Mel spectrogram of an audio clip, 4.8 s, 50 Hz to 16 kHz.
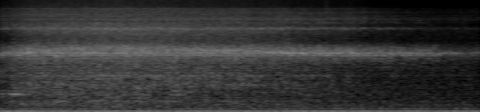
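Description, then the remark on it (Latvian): A steady sizzling hiss from an e-cigarette coil firing at 80 watts while vaping from a tank, continuing unbroken for several seconds before easing slightly at the end, with a faint low hum underneath and no talking. “Jā, man apmēram puses vajag iztvaicēt no šitā tanka. Ok, bliežam augšā uz 80 vatiem atpakaļ, jā?”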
